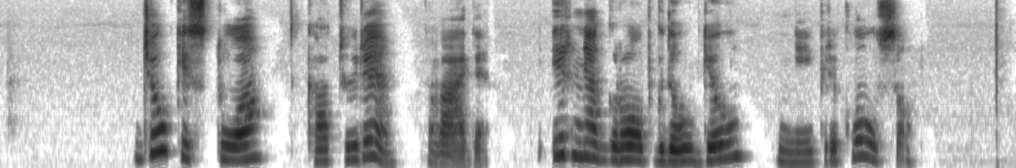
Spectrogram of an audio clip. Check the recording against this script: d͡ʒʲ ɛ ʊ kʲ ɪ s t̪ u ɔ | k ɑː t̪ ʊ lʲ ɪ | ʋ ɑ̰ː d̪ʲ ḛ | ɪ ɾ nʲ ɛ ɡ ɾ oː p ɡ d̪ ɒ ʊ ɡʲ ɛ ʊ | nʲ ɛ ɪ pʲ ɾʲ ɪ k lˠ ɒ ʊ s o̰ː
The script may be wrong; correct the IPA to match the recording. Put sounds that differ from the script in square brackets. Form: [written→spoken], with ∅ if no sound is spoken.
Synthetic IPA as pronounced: d͡ʒʲ ɛ ʊ kʲ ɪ s t̪ u ɔ | k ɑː t̪ ʊ [lʲ→ɾʲ] ɪ | ʋ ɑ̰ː d̪ʲ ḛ | ɪ ɾ nʲ ɛ ɡ ɾ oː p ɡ d̪ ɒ ʊ ɡʲ ɛ ʊ | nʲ ɛ ɪ pʲ ɾʲ ɪ k lˠ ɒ ʊ s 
